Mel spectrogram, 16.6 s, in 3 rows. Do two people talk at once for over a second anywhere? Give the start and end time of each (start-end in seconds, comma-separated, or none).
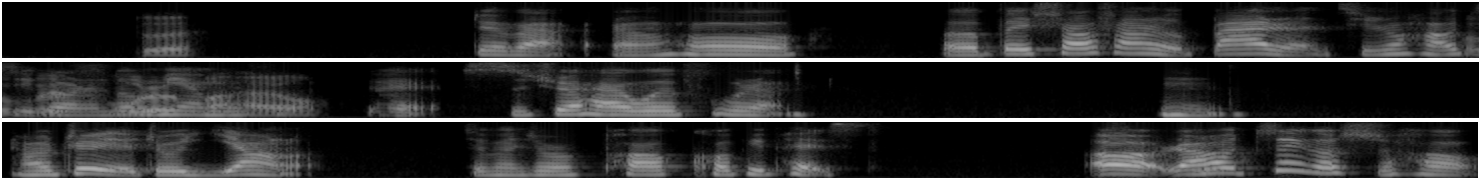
5.5-6.8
